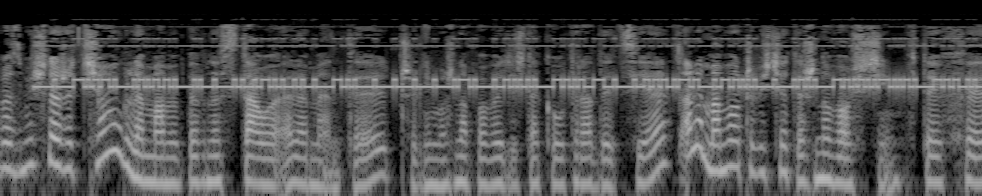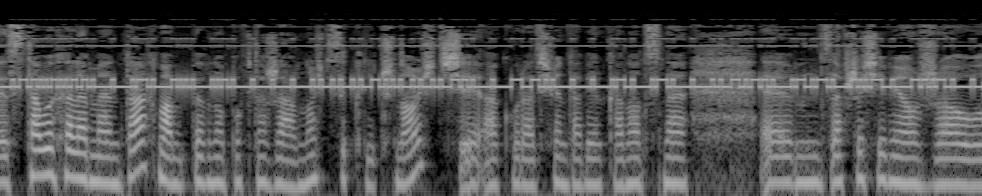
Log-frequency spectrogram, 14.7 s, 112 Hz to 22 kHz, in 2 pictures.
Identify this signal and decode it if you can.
RTTY (50 baud, 450 Hz shift), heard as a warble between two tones, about 2350 Hz centre. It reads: DIX-NEUF BOULEVARD DES CARRIERS, ONZE, ZERO …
